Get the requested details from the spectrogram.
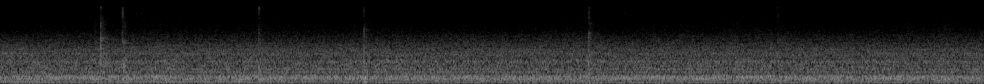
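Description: A dog chews and gnaws on bread close by.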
